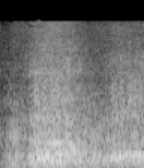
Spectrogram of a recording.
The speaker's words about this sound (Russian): Оглашает горную долину рев странного существа. Помесь йети с гиббоном, резво поскакавшего в сторону противников.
